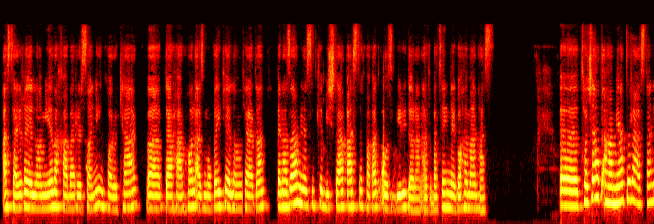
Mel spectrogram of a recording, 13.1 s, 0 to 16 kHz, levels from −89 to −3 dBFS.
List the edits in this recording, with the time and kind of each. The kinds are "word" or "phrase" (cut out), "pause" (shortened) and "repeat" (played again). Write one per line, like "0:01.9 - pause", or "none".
0:02.8 - pause
0:04.8 - word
